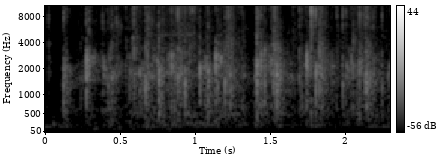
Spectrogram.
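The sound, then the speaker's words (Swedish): An audience applauds: a dense, steady patter of many hands clapping for a couple of seconds, crackly and moderately soft, with no voices standing out. “Ge dem en applåd, hörni.”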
